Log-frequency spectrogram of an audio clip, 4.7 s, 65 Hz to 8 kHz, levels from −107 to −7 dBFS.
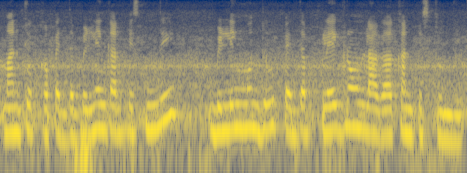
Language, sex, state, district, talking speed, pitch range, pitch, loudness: Telugu, female, Telangana, Mahabubabad, 140 wpm, 195-220 Hz, 205 Hz, -15 LUFS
